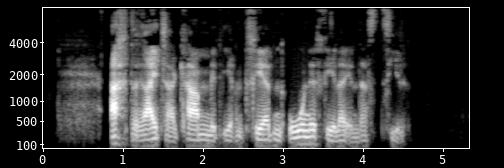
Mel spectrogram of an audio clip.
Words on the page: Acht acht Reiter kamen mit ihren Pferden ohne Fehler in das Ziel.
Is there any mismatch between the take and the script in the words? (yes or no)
yes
